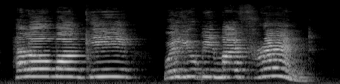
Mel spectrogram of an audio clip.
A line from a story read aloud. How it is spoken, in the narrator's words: So the elephant called out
